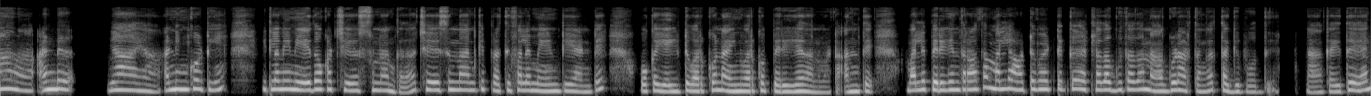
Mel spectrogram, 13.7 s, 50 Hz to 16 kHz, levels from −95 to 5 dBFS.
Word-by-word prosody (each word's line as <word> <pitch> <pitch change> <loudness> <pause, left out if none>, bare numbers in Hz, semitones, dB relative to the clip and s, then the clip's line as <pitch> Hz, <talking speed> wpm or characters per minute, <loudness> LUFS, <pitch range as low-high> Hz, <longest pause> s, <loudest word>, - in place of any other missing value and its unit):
ఆ! - - +3 0.4
And 320 +1 +6 0.5
yeah! 295 -1 +2
Yeah! 240 -3 -3
And, 310 +3 +5
ఇంకోటి 315 -2 +1 0.5
ఇట్లా 320 +1 +1
నేనేదోకటి 315 0 +3
చేస్తున్నాను 270 -1 -1
కదా! 200 - -7
చేసినదానికి 295 0 0
ప్రతిఫలం 270 +1 -1
ఏంటి 250 +1 0
అంటే, 225 +9 -4 0.5
ఒక - - -25 0.2
8 240 +3 0
వరకో, 250 +4 -1
9 245 -1 +4
వరకో 250 +3 -2
పెరిగేదనమాట 230 -3 0
అంతే. 235 +1 +1 0.4
మళ్ళీ 300 +2 +1
పెరిగిన 295 +1 +3
తర్వాత, 315 +3 +1
మళ్ళీ 330 +1 +3
ఆటోమేటిక్‌గా 320 +2 -1
ఎట్లా 300 0 -2
దగ్గుతాదో 300 +2 -1
నాకు 250 -1 0
గూడా 285 0 +3
అర్థం 240 -2 -6
కాదు 275 0 -8
తగ్గిపోద్ది. 225 -3 -6 0.4
నాకైతే 230 +6 -2
280 Hz, 150 wpm, -27 LUFS, 245-310 Hz, 0.5 s, And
